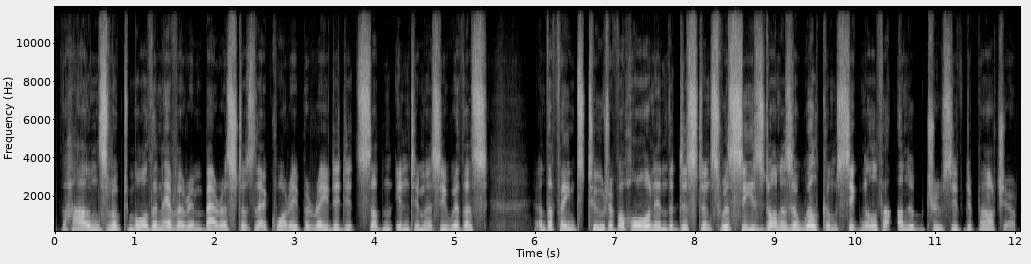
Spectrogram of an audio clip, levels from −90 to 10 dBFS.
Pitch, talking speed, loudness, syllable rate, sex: 135 Hz, 180 wpm, -20 LUFS, 5.5 syllables/s, male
